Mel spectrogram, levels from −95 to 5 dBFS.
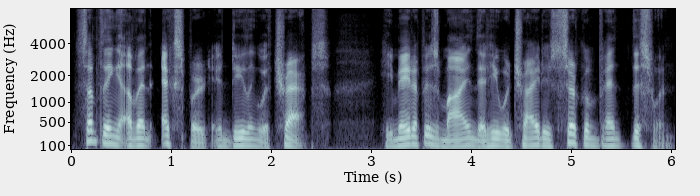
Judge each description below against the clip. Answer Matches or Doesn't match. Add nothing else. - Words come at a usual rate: Doesn't match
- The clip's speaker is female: Doesn't match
